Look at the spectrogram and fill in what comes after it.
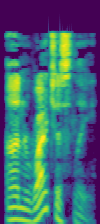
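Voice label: "unrighteously", English, British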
